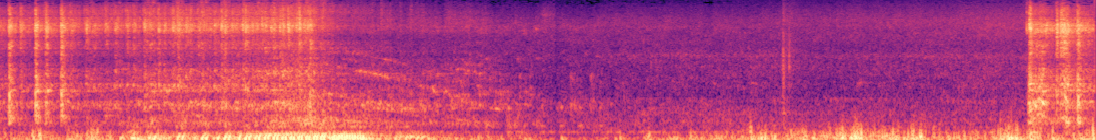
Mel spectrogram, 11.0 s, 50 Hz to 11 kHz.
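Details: Generac 6244 20 kW standby generator, 5.5 in. water column measured at the sediment trap: long laboring cranking before it finally catches and settles; hard start.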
